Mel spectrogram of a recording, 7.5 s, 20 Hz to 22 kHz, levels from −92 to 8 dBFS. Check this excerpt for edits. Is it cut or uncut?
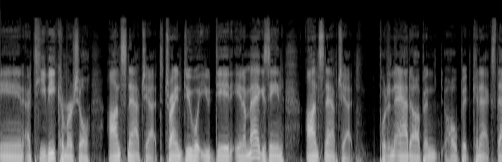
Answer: uncut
